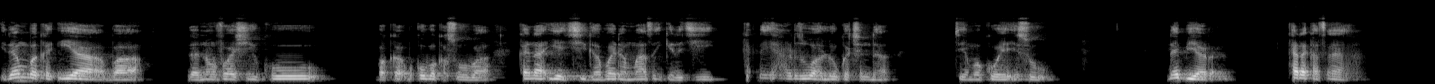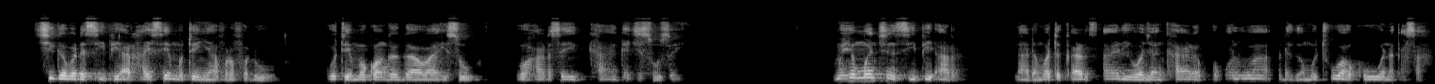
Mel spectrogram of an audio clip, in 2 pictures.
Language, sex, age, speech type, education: Hausa, male, 30-45, spontaneous, tertiary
